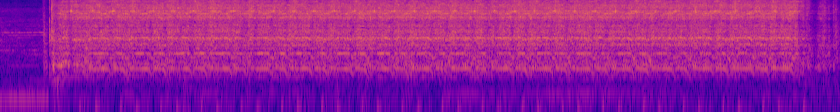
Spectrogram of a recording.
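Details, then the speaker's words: Snapper zero-turn mower, fuel in left tank, choke clip missing so choked by hand: steady cranking about eight seconds never catches; spark present, fuel solenoid not clicking despite power; fuel issue suspected. "Yep, we do have spark. Probably gonna be a fuel issue."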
